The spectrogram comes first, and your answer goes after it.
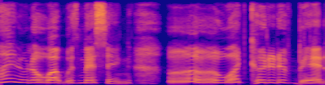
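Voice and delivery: very high, pitiful, helpless, pathetic lost voice. Mocking a friend's earlier call by imitating his voice: imitating a pathetic lost voice. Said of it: "could you have sounded more pathetic and lost?".

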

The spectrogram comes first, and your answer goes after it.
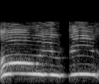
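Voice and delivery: very high, loud nasal voice. Retelling an argument over rushing stats with John, imitating John's nasal voice. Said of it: "He has a nasally voice".

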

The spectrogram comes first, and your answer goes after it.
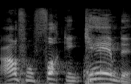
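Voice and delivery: high-pitched hollered scream. Imagining hearing a stranger somewhere outside philly, imitating someone screaming. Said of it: "heard somebody screaming".

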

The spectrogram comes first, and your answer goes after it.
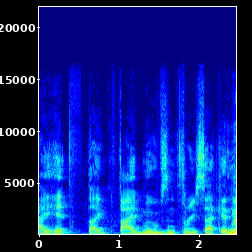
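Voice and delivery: ordinary talk

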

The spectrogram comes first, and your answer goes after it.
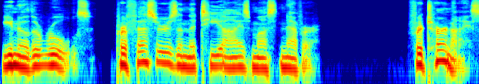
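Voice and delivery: plain reading voice

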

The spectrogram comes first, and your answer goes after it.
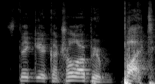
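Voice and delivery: weird taunting voice. Imitating a big rock character's line: imitating the rock guy's weird voice. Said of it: "it sounds all weird like that".

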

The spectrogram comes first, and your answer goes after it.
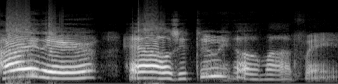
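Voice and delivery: high, slow, bad American accent. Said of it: "Can you do an American accent?".

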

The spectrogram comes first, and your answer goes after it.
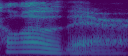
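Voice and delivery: whispering very softly. Whispering softly into a tree's bark as if into an ear: whispering very softly. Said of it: "I just whisper very softly".

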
